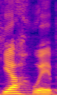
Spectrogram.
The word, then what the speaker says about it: Yahweh: We pronounce it as Yahweh, but the four Hebrew letters are YHWH.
